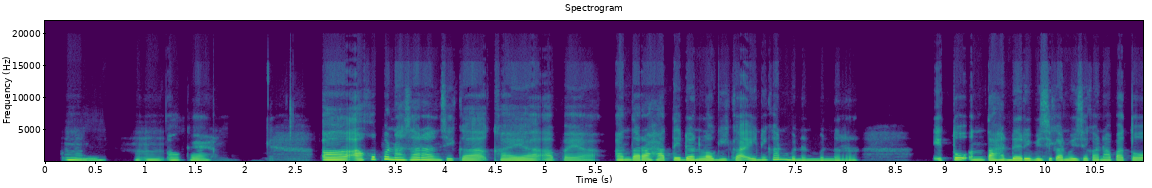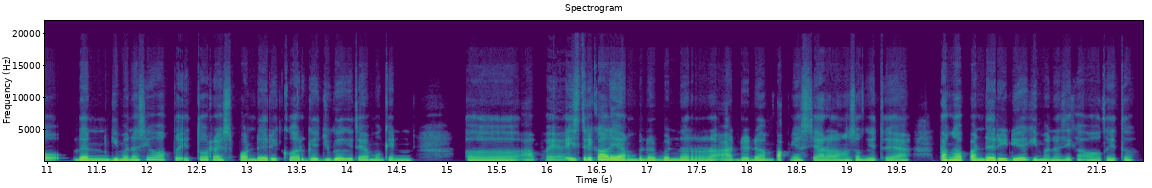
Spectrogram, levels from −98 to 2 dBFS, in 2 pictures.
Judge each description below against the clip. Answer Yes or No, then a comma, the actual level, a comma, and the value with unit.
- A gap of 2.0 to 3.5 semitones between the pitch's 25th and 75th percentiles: Yes, narrow, 2.5 semitones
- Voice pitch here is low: No, high, 220 Hz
